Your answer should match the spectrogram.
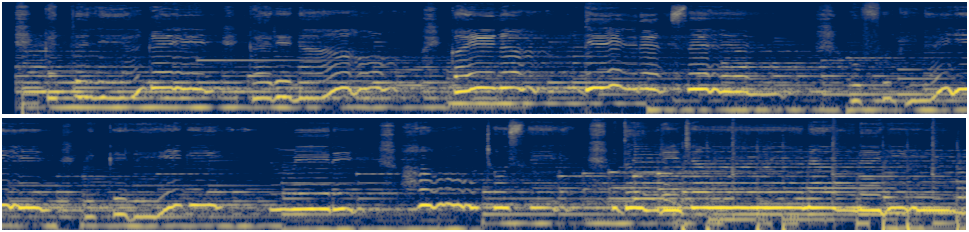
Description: Female Version Ringtone

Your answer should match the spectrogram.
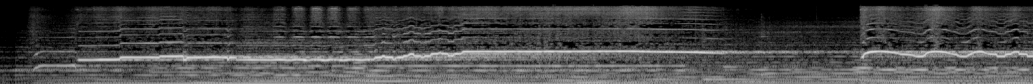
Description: Flute Love Ringtone; ringtones

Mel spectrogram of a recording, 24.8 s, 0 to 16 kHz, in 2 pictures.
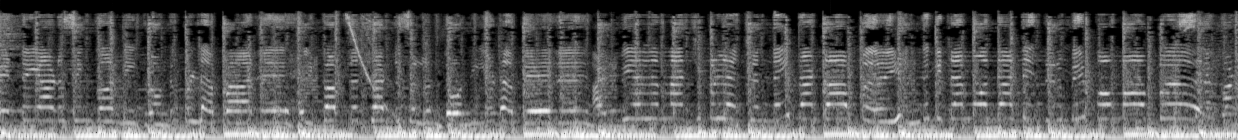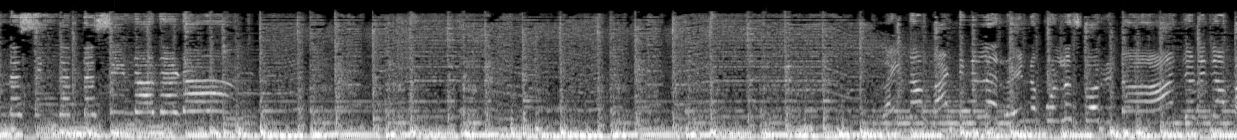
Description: Tamil Ringtone; Vivo IPL 2019 Chennai Super Kings

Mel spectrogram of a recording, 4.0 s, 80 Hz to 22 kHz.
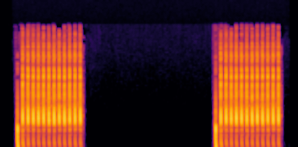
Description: SMS Ringtone; Nothing Phone 2

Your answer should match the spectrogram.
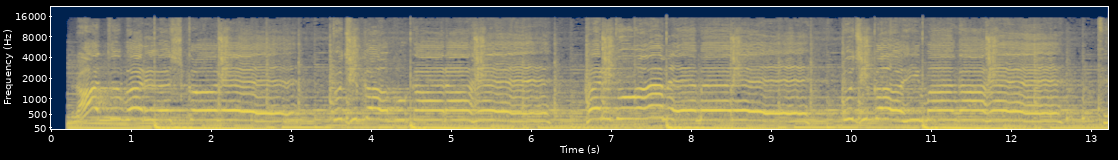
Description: Sad Hindi Song Ringtone

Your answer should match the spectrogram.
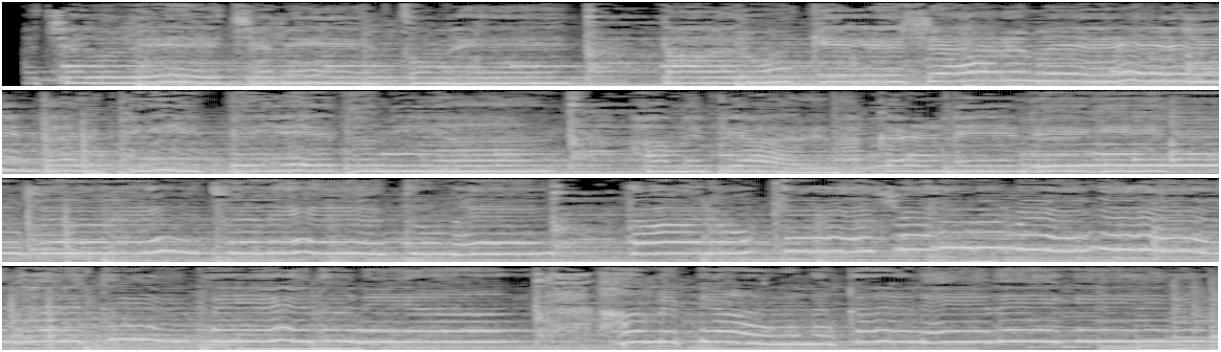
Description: Romantic Hindi Song Ringtone

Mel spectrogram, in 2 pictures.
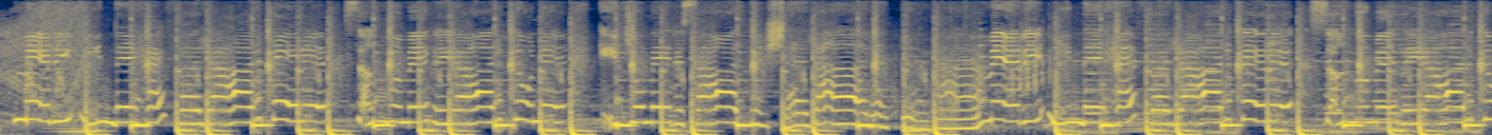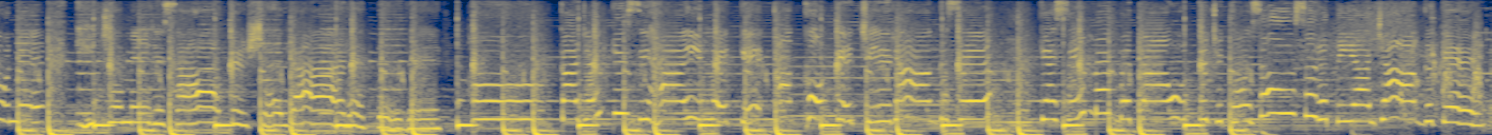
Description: Bollwood Ringtone

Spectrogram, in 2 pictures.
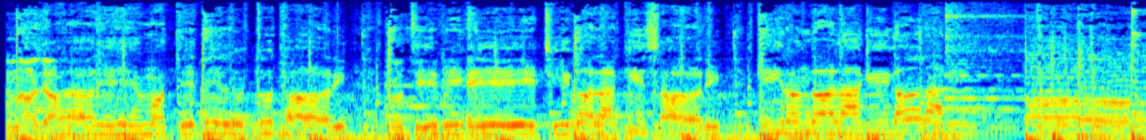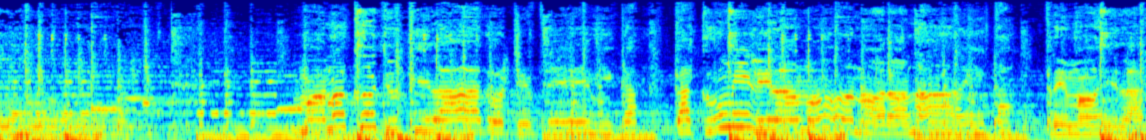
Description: Odia Ringtone

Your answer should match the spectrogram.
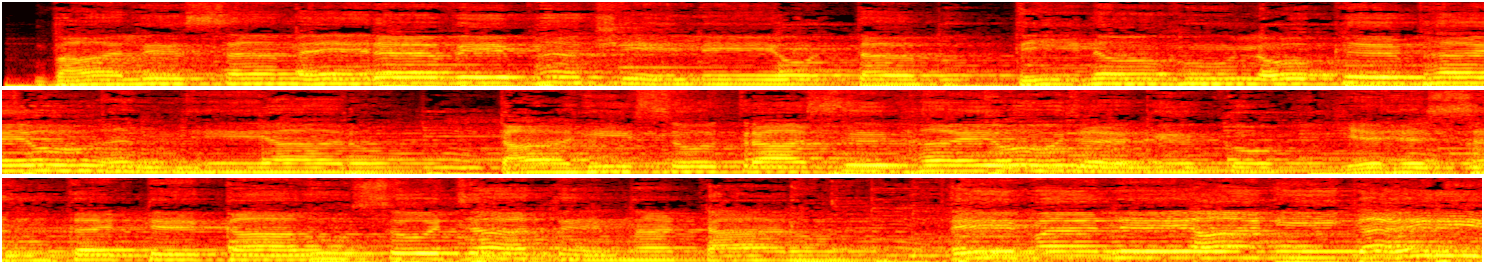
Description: Hanuman Ashtak Slowed Reverb Bhajan Ringtone

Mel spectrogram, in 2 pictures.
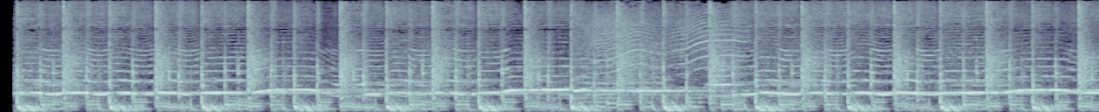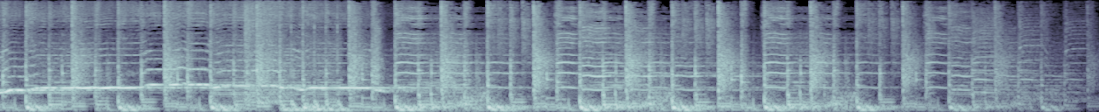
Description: BGM Ringtone

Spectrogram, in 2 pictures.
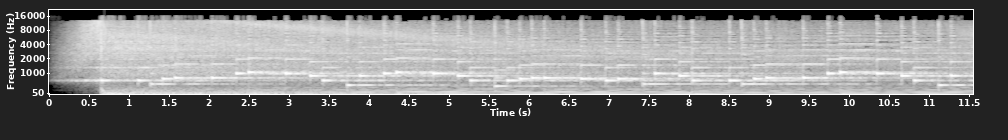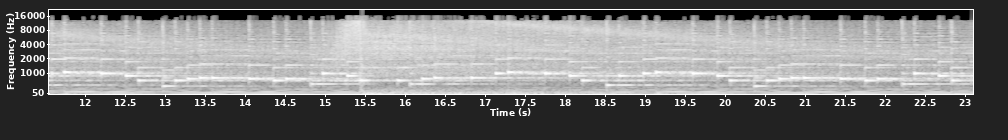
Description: Android Mobile Ringtone; ringtones

